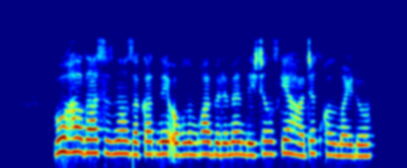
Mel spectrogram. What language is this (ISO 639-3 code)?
uig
